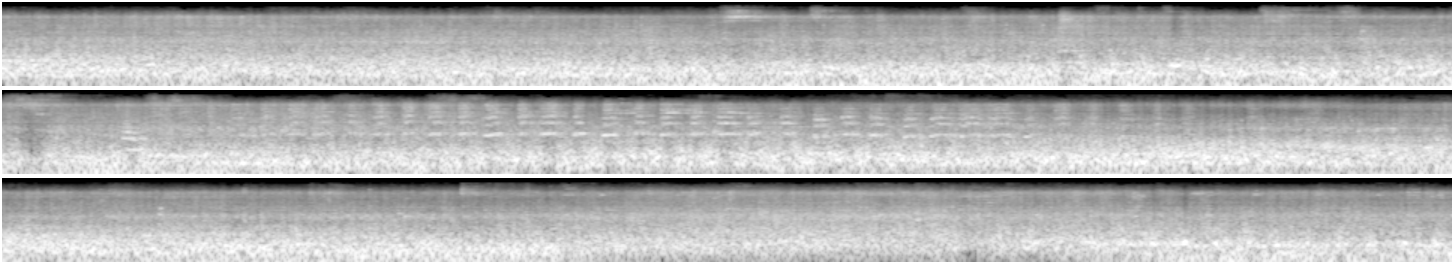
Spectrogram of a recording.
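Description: Freight cars rolling past at close range: a steady rumble of steel wheels on rail with rhythmic clickety-clack over the rail joints. Faint wheel squeal rings out about halfway through.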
